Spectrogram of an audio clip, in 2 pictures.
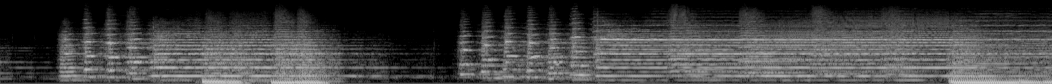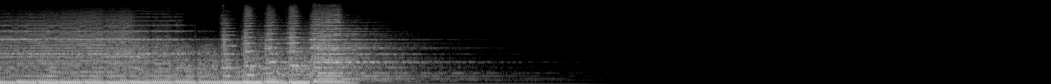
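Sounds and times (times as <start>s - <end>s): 
music without drums: 0.0s - 16.2s.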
